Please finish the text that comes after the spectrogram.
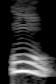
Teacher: দেখো তো জিভ সাথে সাথে পেছন দিকে চলে গেছে, একটু ভেতরের দিকে দেবে গেছে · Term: পশ্চাৎ স্বরধ্বনি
